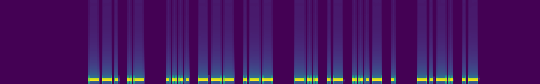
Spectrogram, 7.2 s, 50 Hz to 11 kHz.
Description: Morse code, heard as a keyed tone, about 27 wpm, 700 Hz. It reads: GA HOW DAVE CA
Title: K1USN SST QSO Practice - 28wpm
